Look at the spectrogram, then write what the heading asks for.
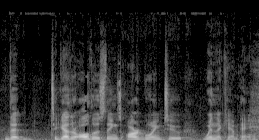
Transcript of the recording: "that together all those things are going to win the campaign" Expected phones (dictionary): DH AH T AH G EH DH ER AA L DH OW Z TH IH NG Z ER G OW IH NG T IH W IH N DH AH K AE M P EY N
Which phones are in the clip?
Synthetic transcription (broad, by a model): DH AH T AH G EH DH ER AA L DH OW Z TH IH NG Z ER G OW IH NG T IH W IH N DH AH K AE M P EY N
